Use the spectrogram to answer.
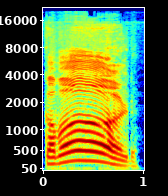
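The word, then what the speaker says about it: cupboard: आ जा रहा है पी के बाद बी ये चार को याद रखना है तो बी पी साइलेंट हो गया ना प साइलेंट हो गया पी का उच्चारण नहीं कर अब पढ़िए कवर्ड आ गया ना पी एस वाई सी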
